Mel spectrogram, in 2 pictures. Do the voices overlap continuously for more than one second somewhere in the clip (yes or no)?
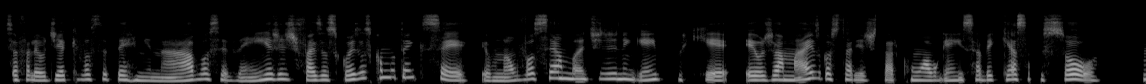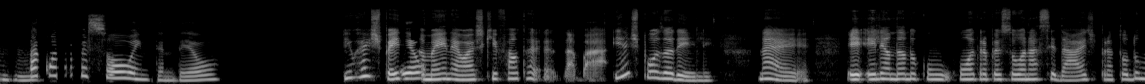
no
